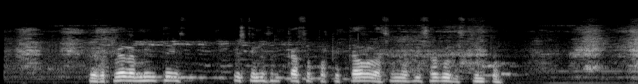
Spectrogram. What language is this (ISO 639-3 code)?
spa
